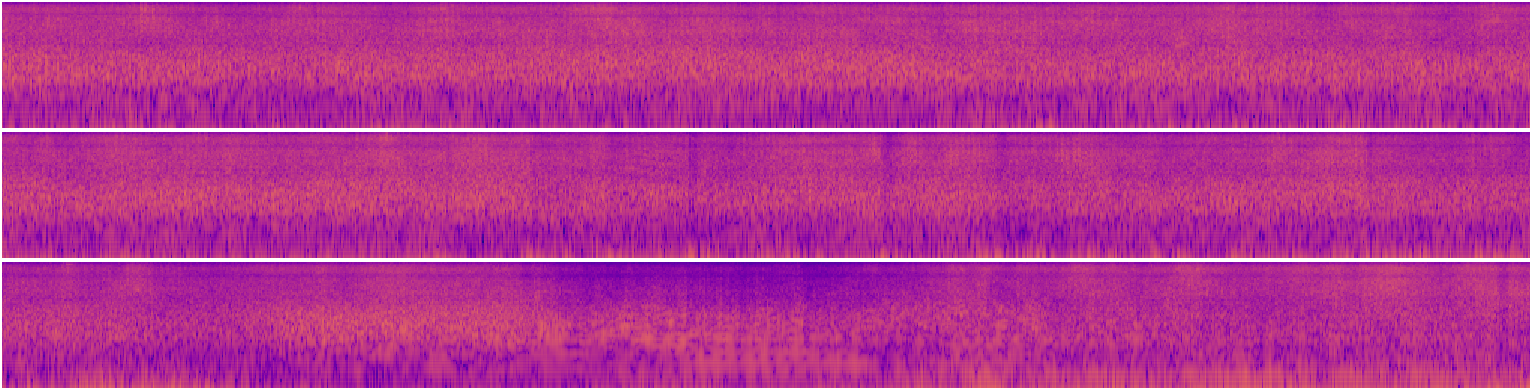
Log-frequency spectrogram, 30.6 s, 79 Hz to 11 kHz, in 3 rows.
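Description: Twin Garrett TPE331 turboprop engines of an Ameriflight Fairchild SA-227AT Expediter running as the aircraft taxis and turns onto the runway: a steady propeller and engine drone. About three-quarters of the way through, the tone sweeps and shifts as the plane turns, and it grows louder near the end.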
